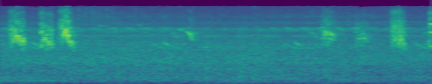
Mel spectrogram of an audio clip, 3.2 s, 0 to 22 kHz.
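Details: Sparrows on a raised platform at a Tenmangu shrine in Japan, 3 September 2022. Quick high chirps open and close the passage, with a quieter middle and soft background noise.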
